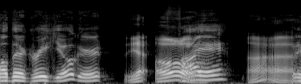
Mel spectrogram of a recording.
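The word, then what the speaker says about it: Fage: Faye. Ah. But if you pronounce it like a American, you'll say fag, That's true.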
